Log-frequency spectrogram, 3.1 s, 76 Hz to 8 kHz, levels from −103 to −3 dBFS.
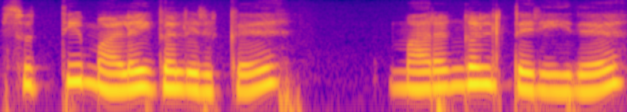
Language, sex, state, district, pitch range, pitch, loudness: Tamil, female, Tamil Nadu, Nilgiris, 195-240 Hz, 210 Hz, -15 LUFS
